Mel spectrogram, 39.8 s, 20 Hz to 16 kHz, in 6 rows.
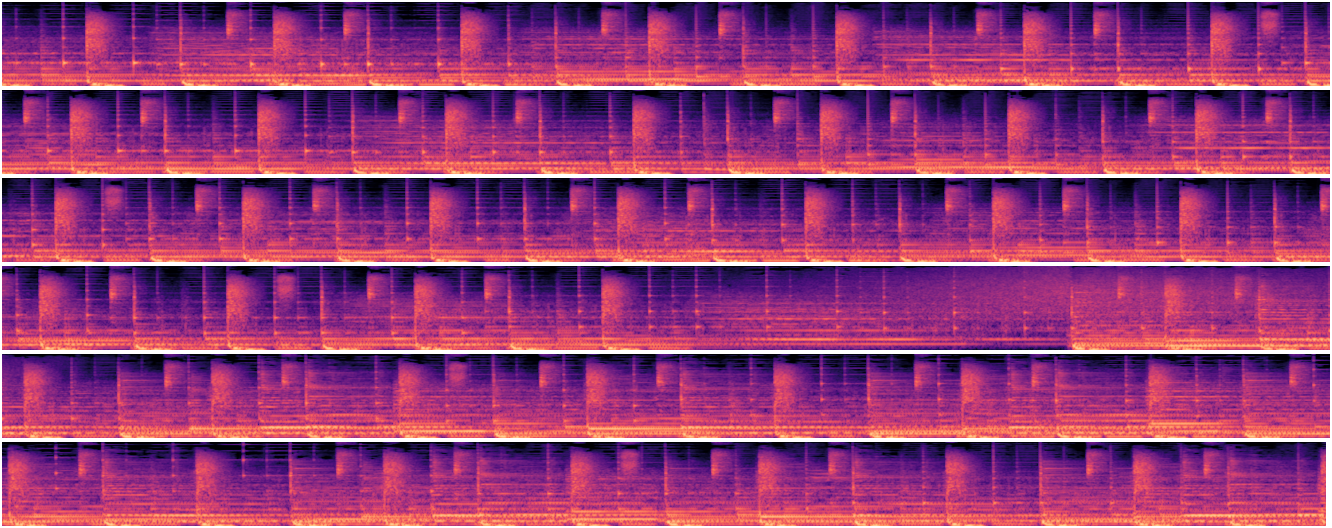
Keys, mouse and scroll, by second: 0.2 Tab, 0.9 1, 1.5 click, 2.2-2.6 scroll down 2, 2.6-3.6 scroll up 1, 3.6 e, 6.2 Tab, 6.7 scroll down 2, 6.9-7.7 middle drag, 7.7-8.7 scroll up 1, 8.7 KP_Divide, 9.2 KP_1, 10.2 s, 11.7 g, 13.9-14.9 scroll up 2, 14.9 s, 15.9 Tab, 16.6 a, 17.0-17.8 scroll up 2, 17.8 s, 19.1 g, 21.8 s, 23.8-24.2 scroll up 2, 24.2 g, 28.2 g, 31.2-32.2 scroll up 1, 32.2 click, 33.8-36.4 drag, 36.4-38.0 right drag, 38.0-38.5 scroll up 2, 38.5-39.5 scroll down 3, 39.5 a.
